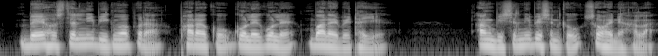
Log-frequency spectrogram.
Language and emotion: Bodo, sad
